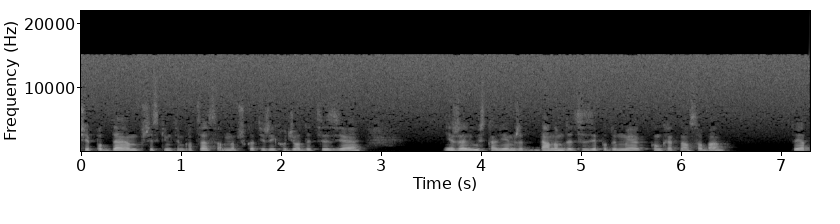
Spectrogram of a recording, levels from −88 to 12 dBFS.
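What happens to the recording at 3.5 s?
At 3.5 s the speech sits under low bit depth with noise shaping, a fault that runs through the whole clip rather than starting there. With only 5 bits, the rounding error is large, and feedback pushes it into the upper band, giving a steady, thin hiss that climbs toward the top and sits roughly as loud as the speech. Plain truncation would instead give gritty distortion that follows the signal and changes character as the speech gets quieter.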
